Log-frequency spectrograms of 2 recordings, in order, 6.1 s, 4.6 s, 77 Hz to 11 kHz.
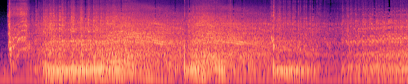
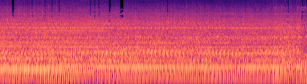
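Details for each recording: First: John Deere X300 with Kawasaki FH engine, 17 hours, cranked with brake cleaner in the intake: starter churns in repeated bursts but never fires; fuel-starved from a stuck carburetor fuel shutoff solenoid. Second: John Deere X300 with Kawasaki FH engine, 17 hours, after freeing and cleaning the stuck carburetor fuel shutoff solenoid and refilling the bowl: steady, even low thrum at idle with no misses, surging or knocking; runs smoothly.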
